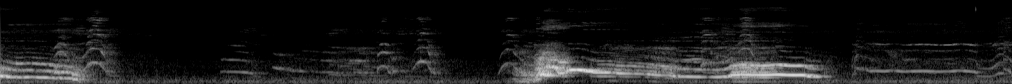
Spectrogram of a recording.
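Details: Pet dog howling in response to a played recording of howls; a short falling howl, quieter distant howls from the recording, then a loud rising howl held and wavering for about three seconds before fading.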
